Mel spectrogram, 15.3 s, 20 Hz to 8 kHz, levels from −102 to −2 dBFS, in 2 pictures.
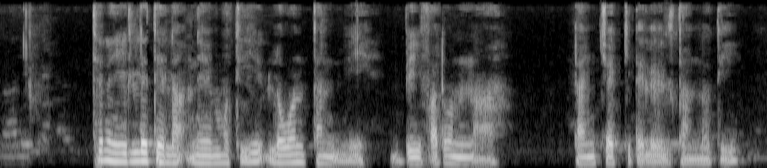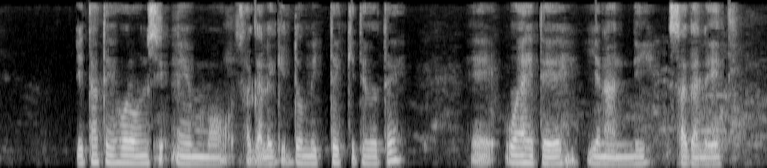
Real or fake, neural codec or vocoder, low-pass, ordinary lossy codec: real; none; 7.2 kHz; AAC, 32 kbps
